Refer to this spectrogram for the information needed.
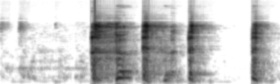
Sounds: Cough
